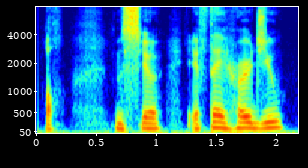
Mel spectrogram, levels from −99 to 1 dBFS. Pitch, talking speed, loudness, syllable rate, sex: 125 Hz, 165 wpm, -21 LUFS, 5.2 syllables/s, male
